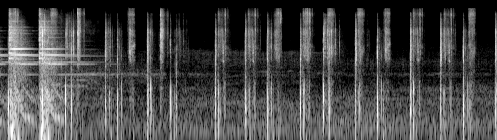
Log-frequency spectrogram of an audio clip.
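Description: Footsteps crunch on sand at a steady walking pace.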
